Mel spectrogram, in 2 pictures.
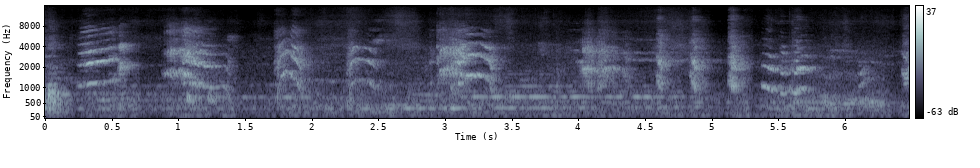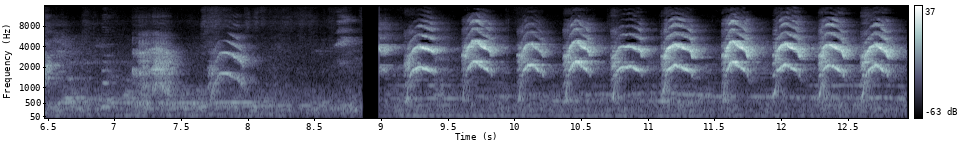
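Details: Pet Indian ringneck parrot out of its cage, uttering varied squawks and chatter, then a fast run of loud, regular screeching notes, about three a second, in the last four seconds.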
